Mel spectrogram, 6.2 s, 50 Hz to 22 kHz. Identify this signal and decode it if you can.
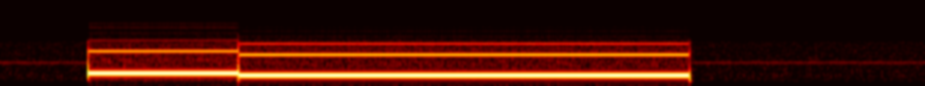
Two-tone page, heard as a one-second tone, then a three-second tone, about 650 then 550 Hz. It is heard from 0.6 to 4.6 s.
